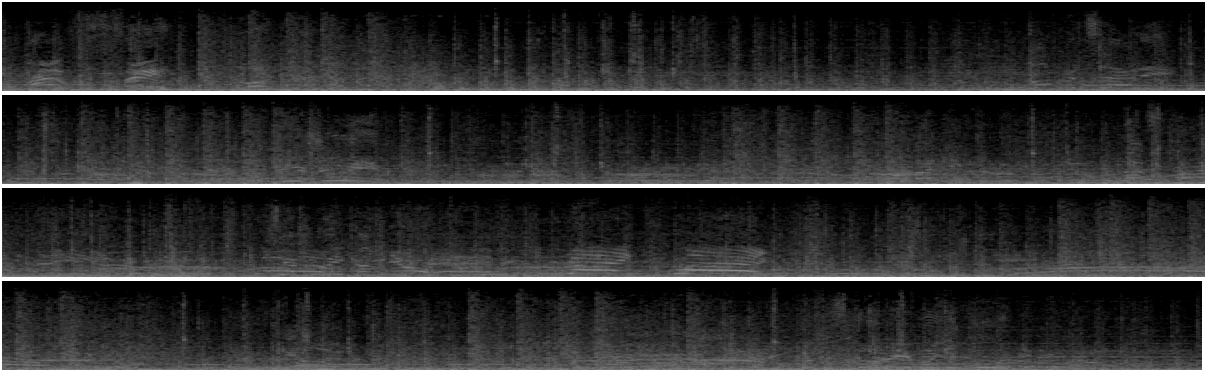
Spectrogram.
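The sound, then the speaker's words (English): Video-game gunfire and battle noise roar continuously and densely, with voices talking over the din throughout. “So they're doing the heavy pushing, and you're just shooting people in the face. Yeah, you're killing the guards.”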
